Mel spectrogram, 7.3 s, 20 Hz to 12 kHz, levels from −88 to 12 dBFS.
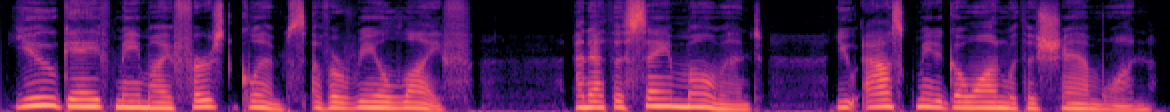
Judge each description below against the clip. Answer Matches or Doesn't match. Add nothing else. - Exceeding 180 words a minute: Matches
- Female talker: Matches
